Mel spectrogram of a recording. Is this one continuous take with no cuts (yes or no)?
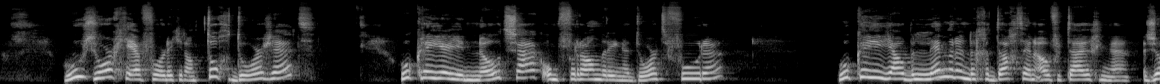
yes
